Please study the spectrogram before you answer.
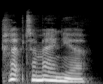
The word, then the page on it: kleptomania: British English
